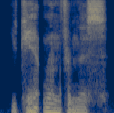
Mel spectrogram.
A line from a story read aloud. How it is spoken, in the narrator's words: whispered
